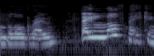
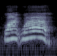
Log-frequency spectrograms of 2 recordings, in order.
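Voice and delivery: ordinary delivery, nothing marked

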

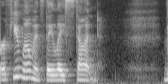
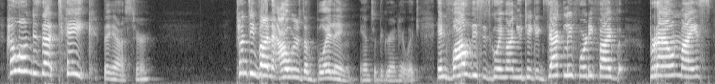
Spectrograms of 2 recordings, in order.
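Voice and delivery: imperious Grand High Witch; 4 semitones higher, 5 dB louder than usual. Acted. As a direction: lecture your followers with icy authority.

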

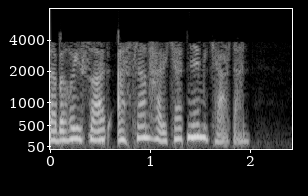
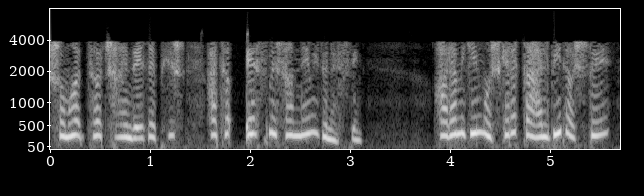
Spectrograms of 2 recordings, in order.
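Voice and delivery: higher, incredulous challenge; disbelieving; 8 semitones higher than usual. A narrator's reading. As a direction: question it in raised-pitch disbelief. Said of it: "نورا ناباورانه گفت". (با ناباوری و صدای زیر)

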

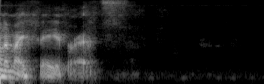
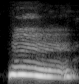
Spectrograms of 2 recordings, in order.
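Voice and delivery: ordinary delivery

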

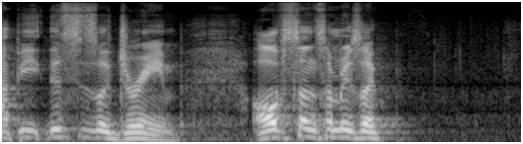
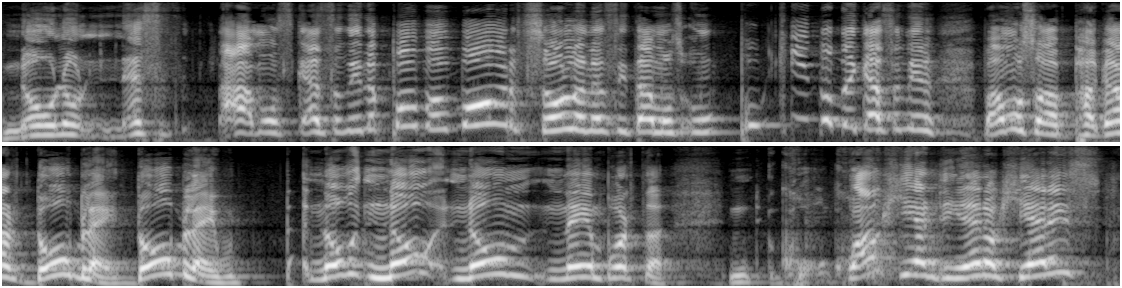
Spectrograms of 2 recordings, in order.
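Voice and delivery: desperate begging; 12 semitones higher than usual. Retold or imitated. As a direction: beg like the tank is empty. Retold desperate begging in Spanish.

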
